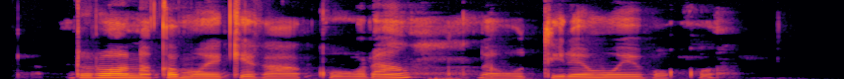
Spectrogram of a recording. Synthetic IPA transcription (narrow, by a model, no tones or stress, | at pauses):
ndoɾoːnakamwɛkeɣakoɾanaβutiɾemweβoko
